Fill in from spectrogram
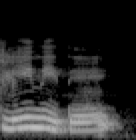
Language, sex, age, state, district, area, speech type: Kannada, female, 30-45, Karnataka, Koppal, urban, spontaneous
